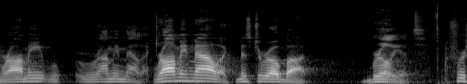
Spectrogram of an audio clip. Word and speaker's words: Rami Malek: Rami Malek.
